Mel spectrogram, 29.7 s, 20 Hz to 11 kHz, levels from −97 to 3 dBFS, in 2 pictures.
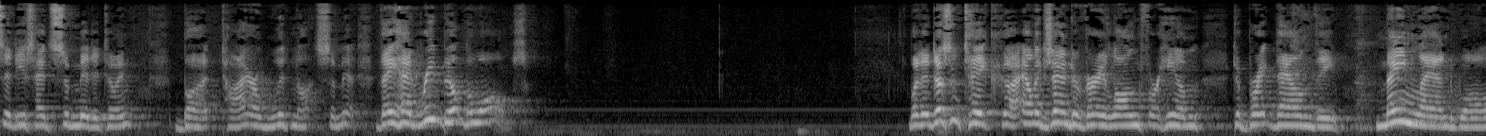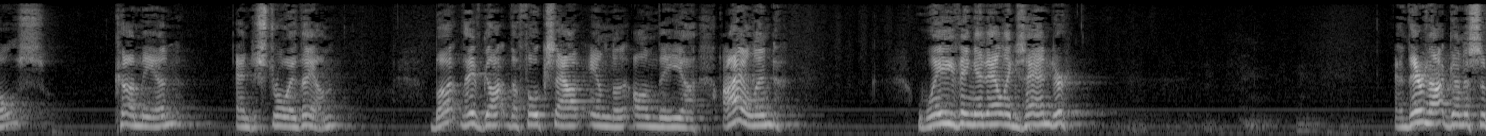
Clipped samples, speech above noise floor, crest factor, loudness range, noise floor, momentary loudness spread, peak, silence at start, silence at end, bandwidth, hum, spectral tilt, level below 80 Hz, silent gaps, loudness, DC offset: under 0.1%; 37 dB; 24 dB; 6 LU; -70 dBFS; 15 LU; -12 dBFS; 0 s; 0 s; 10.5 kHz; none; -3 dB/octave; -78 dBFS; none; -33 LUFS; under 0.1%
